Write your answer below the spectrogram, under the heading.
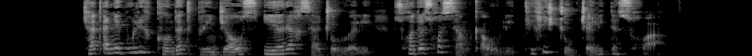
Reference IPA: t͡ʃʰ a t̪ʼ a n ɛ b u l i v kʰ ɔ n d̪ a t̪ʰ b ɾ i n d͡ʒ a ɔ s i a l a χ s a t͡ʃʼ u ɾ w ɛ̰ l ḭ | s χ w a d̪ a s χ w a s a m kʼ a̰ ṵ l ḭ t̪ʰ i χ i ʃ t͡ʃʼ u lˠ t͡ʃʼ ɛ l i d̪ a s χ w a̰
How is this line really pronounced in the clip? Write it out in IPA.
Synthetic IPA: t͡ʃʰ a t̪ʼ a n ɛ b u l i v kʰ ɔ n d̪ a t̪ʰ b ɾ i n d͡ʒ a ɔ s i a ɾ a χ s a t͡ʃʼ u ɾ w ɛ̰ l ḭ | s χ w a d̪ a s χ w a s a m kʼ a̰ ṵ l ḭ t̪ʰ i χ i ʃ t͡ʃʼ u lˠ t͡ʃʼ ɛ l i d̪ a s χ w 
